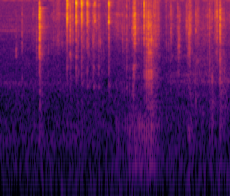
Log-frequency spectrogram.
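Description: Small plastic clicks and ticks from a Tombow Stamp Runner dot-adhesive tape runner being worked by hand while its new refill is tightened to take up the tape: one sharper click, then a run of small quick clicks.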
